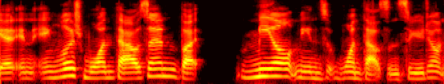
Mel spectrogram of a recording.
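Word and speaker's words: mil: habit for me so the correct way to say a thousand is meal it is not un meal and I just like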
